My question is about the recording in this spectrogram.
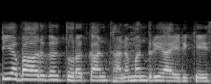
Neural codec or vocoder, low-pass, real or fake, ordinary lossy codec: codec, 16 kHz, 4.8 kbps, FACodec; none; fake; none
